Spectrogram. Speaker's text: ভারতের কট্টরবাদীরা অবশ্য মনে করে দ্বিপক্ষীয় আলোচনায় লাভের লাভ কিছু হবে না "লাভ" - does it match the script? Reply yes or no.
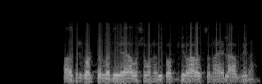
no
